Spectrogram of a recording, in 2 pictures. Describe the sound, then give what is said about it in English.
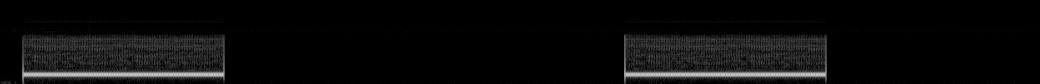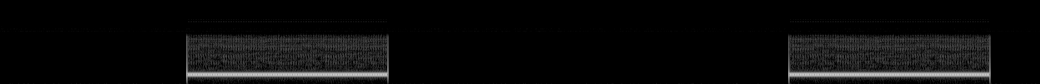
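A telephone ringback tone sounds while a caller is being rung back: four steady buzzing rings, each about two seconds long, separated by roughly four seconds of silence. “I haven't been able to reach this caller, but bear with me while I try again.”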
